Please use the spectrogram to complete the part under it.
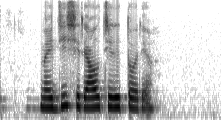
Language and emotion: Russian, neutral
